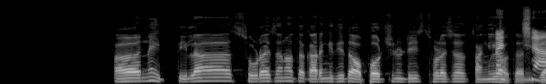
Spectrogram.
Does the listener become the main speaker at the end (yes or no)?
yes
